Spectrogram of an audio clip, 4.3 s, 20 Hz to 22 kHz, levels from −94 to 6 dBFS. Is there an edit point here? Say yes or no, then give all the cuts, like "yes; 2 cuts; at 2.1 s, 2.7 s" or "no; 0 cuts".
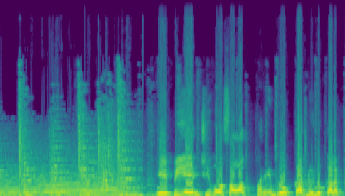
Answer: yes; 1 cut; at 1.8 s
